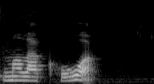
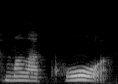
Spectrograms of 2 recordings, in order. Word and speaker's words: молоко: And the last new word for today is МОЛОКО /malako/ МОЛОКО /malako/, which is Russian for "milk." Let's spell the word МОЛОКО /malako/: the first sound is /m/, then goes О... It's unstressed and it's pronounced as /a/.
